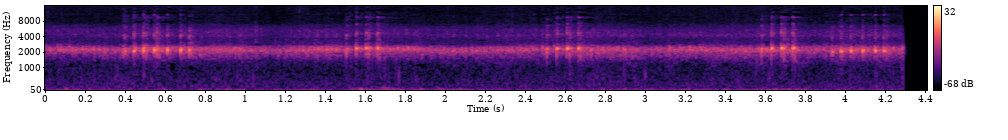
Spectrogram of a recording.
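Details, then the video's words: Schlegel's green tree frogs calling at night from a lotus pond in Japan: a steady high trilling chorus with louder pulsed bursts roughly once a second, several frogs overlapping, no other clear sounds. "Noisy? Green Tree Frogs Chorus! !"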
